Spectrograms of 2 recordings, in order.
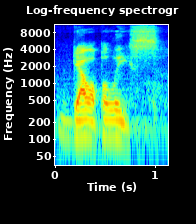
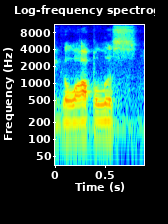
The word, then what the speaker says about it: Gallipolis: ohio or gallop police some people say it gala police and then you hear have people that don't know how to say it that just read it and they say Galapagos or go up Gallipolis golf but Galapagos Galapagos or Gallipolis but it's it's gapless or gallop police some people say it's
